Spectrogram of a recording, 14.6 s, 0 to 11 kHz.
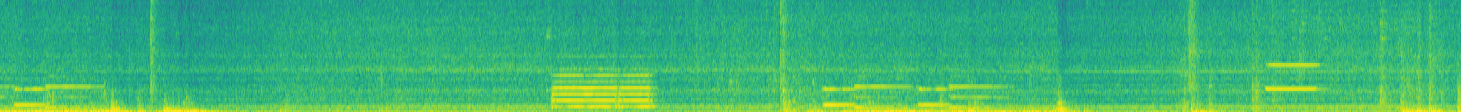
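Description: Cab of a 260 Series narrow-gauge train standing at a station: a low rumble of the stopped train swells and eases, with two short phrases of electronic chime tones, one at the start and one about eight seconds in. A single buzzer tone of about a second sounds around halfway, and a short beep near the end.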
